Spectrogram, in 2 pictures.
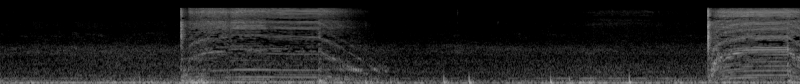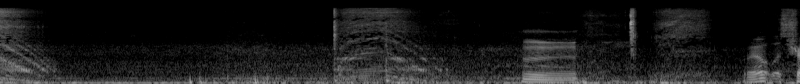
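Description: Electric power trim pump motor of a Mercury outboard switched on in three short runs. Each run starts abruptly and whines down in pitch over a second or two.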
